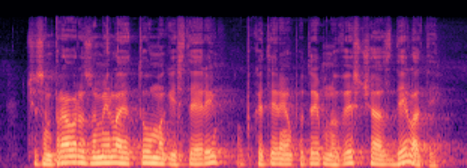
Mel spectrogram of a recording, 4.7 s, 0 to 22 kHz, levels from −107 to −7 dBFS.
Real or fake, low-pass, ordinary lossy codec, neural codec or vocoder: real; 14.4 kHz; none; none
